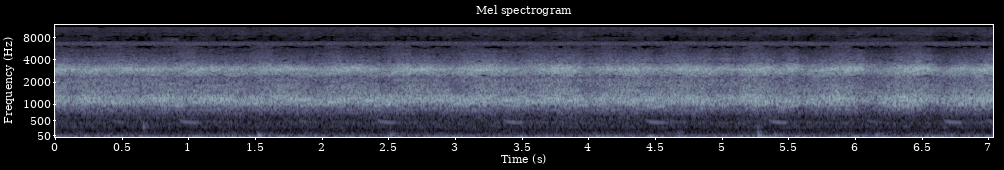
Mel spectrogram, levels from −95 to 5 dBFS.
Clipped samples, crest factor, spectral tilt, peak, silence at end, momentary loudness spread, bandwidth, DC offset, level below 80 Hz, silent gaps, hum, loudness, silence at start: under 0.1%; 16 dB; 2.5 dB/octave; -12 dBFS; 0 s; 2 LU; 11.5 kHz; under 0.1%; -58 dBFS; none; none; -26 LUFS; 0 s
